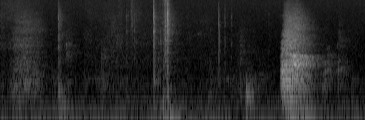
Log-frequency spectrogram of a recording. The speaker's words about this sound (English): As my dog huffs and puffs and moans and groans because he's old.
